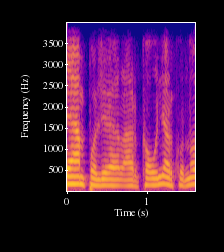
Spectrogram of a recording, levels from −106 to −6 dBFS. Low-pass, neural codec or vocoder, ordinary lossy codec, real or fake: 3.6 kHz; codec, 16 kHz, 2 kbps, FunCodec, trained on Chinese and English, 25 frames a second; Opus, 64 kbps; fake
